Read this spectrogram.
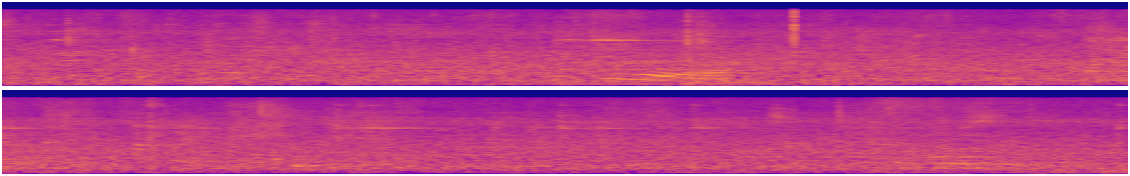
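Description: A crowd murmurs and calls out at a distance outdoors.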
